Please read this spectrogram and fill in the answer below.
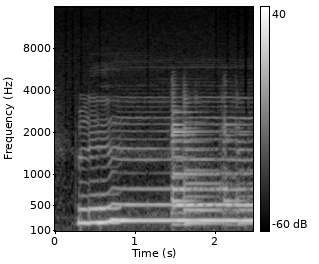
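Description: Guitar playing in a 1950s blues song recording, after the singing has stopped. After a brief gap, a note is plucked and slides up in pitch, then holds; more notes are struck about one and a half seconds in.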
